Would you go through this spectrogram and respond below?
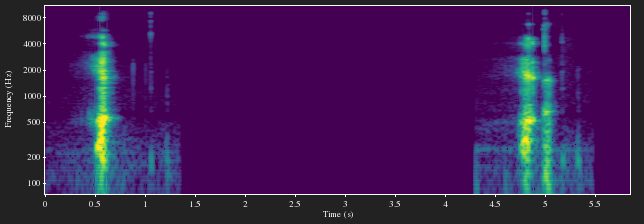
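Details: Two abrupt, short throat jolts about four seconds apart, the second with a small follow-on catch: hiccups.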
